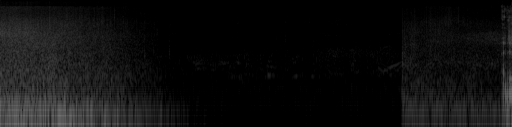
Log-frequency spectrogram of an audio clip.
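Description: Artillery bombardment in the war strategy game Wargame AirLand Battle: loud, dense rumbling explosions at the start fade into a quiet lull, then another heavy blast bursts in near the end.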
